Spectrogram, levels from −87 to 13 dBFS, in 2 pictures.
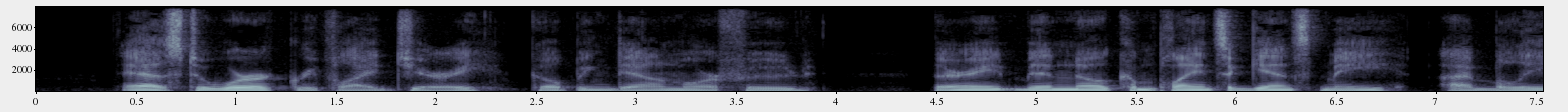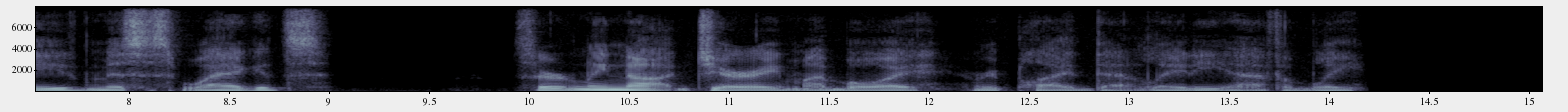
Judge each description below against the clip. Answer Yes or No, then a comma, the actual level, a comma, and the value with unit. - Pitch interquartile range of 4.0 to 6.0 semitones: Yes, average, 5.2 semitones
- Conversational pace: No, slow, 115 wpm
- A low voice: Yes, very low, 85 Hz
